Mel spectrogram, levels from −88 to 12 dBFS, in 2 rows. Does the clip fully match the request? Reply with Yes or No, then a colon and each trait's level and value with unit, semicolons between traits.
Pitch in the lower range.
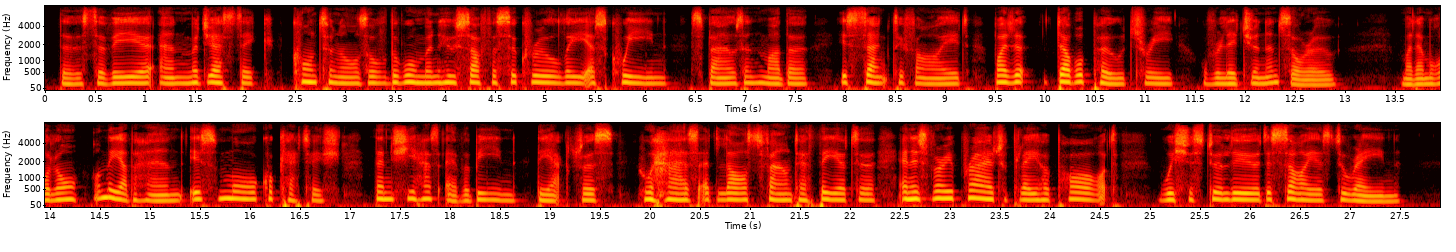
No: medium, 175 Hz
